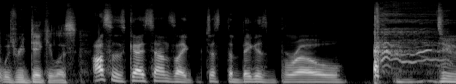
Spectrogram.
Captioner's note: voiceover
